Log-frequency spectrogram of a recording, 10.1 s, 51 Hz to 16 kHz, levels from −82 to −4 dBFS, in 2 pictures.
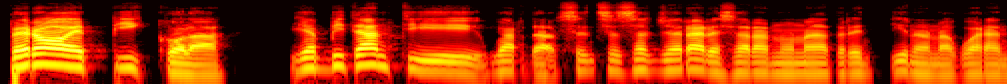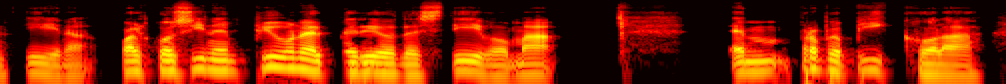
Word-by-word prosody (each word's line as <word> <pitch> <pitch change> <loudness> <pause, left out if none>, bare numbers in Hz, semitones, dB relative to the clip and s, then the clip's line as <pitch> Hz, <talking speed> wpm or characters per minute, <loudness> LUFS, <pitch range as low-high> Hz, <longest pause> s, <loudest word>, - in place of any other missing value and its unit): però 195 +3 +11
è 170 -2 +8
piccola. 110 - 0 0.3
Gli 140 - -8
abitanti, 160 - +3
guarda, 125 +5 -4
senza 130 0 -5
esagerare 135 0 +1
saranno 115 0 -2
una 110 0 -2
trentina, 110 +1 -7
'na 100 -1 -5
quarantina, 100 -2 -7
qualcosina 130 +3 -1
in 130 -1 -6
più 165 +2 -3
nel 135 -5 +2
periodo 115 -3 -3
estivo, 100 0 -4
ma 100 +2 -1 0.8
è - - -2
m 120 +1 -8
proprio 125 -4 -4
piccola. 105 -8 -5
120 Hz, 145 wpm, -25 LUFS, 105-140 Hz, 0.8 s, però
